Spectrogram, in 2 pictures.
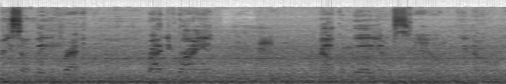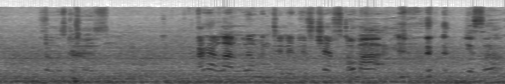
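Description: Steady low rumble of a car on the move, heard from inside the cabin, with indistinct talking over it, busiest near the end.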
